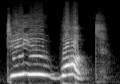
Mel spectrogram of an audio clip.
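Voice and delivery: high, loud, slow shout; retold shout. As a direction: yell it at her to wake her up. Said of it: "She shouted at her".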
